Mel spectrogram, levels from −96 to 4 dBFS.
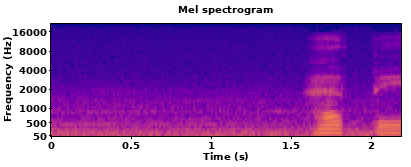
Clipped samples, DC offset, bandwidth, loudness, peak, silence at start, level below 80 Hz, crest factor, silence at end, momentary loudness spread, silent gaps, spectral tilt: under 0.1%; under 0.1%; 19.5 kHz; -38 LUFS; -16 dBFS; 0 s; -52 dBFS; 20 dB; 0 s; 16 LU; none; -7 dB/octave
